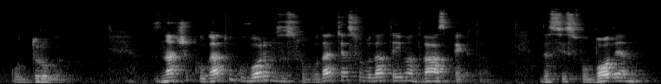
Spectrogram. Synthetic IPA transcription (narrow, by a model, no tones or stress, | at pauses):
o̰d̪ːɾuɡə | znat͡ʃikoɡat̪oɡovɔɾimzɐsvobod̪at̪ʲasvobod̪at̪əimɐd̪vaɐspɛkt̪ə | d̪ɐsisvobɔd̪ɛn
